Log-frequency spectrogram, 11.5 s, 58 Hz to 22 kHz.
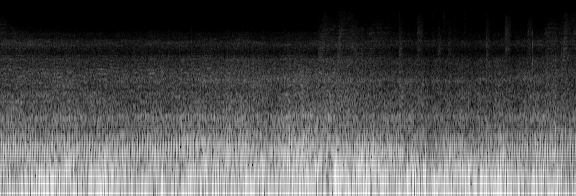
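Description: Suzuki DR650's single-cylinder engine running steadily while the motorcycle rides a gravel dirt track, with heavy wind rumble on the microphone.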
